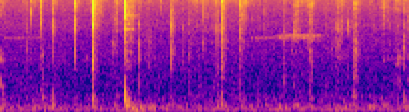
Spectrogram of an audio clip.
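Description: Near silence with a few faint, scattered crackles from a wood fire burning in a fire pit.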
